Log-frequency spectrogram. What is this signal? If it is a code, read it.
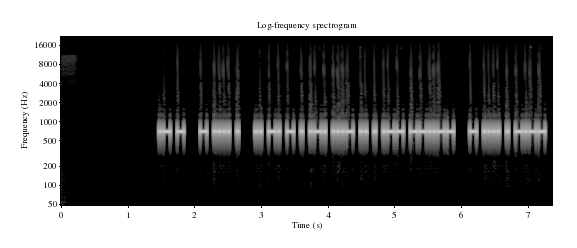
Morse code, heard as a keyed tone, about 36 wpm, 700 Hz. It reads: AT THE INTERVIEW, THEY
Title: Sentences from Top 1600 Words 35wpm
